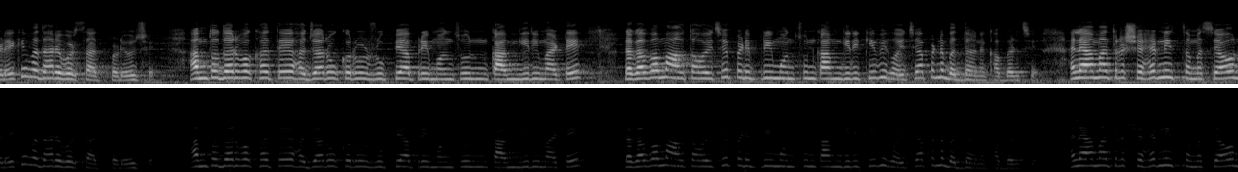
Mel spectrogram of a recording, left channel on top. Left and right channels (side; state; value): right; quieter; 32.1 dB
